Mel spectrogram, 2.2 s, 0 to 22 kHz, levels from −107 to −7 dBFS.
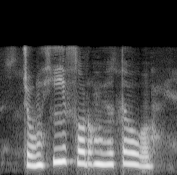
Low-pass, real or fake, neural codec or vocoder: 7.2 kHz; fake; codec, 16 kHz, 0.8 kbps, ZipCodec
